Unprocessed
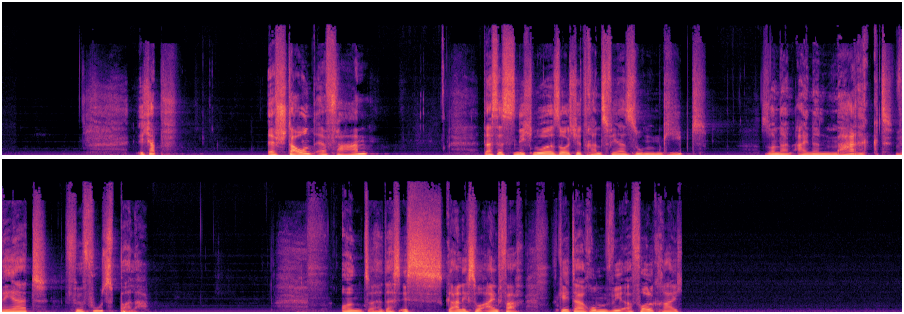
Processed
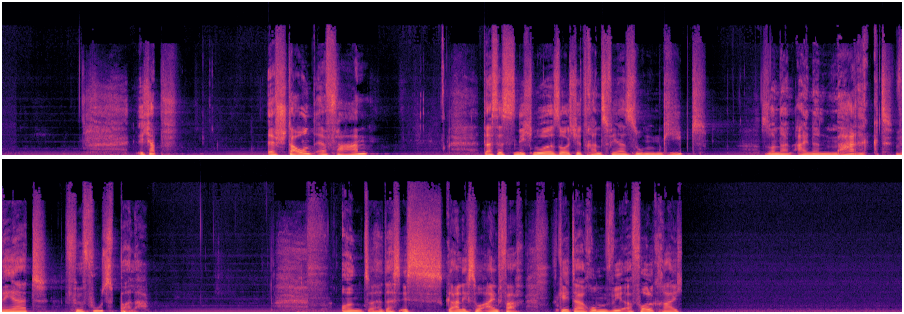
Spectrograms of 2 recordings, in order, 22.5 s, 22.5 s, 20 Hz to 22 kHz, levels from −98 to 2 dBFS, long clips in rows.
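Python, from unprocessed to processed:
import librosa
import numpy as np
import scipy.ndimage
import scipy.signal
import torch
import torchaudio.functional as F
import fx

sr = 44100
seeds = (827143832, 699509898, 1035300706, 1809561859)

y = fx.band_squash(x, sr, depth_pct=40)
y = F.gain(torch.from_numpy(y), -1.5).numpy()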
